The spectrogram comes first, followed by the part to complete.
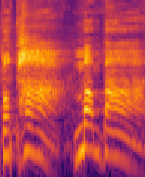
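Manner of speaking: high, mafioso-style voice. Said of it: "sounds like a guy in the mafia".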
